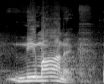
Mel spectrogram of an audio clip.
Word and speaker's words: mnemonic: memorial and mnemonic, that has a silent M on the beginning for those who are keeping score at home.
